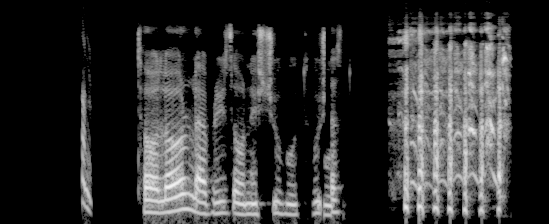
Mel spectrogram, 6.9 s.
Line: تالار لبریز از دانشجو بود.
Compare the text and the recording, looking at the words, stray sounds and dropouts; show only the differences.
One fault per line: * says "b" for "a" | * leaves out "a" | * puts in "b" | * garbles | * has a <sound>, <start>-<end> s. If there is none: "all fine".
* has a chirp, 1.0-1.2 s
* leaves out "از"
* garbles
* has a laugh, 4.9-6.4 s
